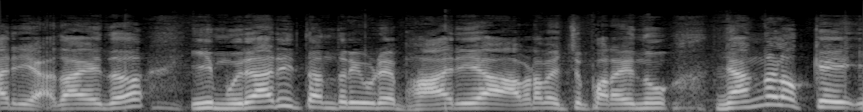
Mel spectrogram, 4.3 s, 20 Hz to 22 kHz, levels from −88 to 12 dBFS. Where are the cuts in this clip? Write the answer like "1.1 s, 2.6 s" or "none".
none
